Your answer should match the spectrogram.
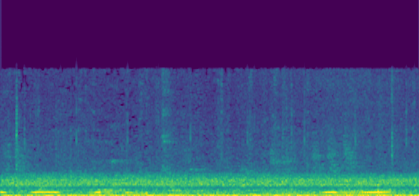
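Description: A dove cooing faintly, a few short low coos, over steady outdoor background noise.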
